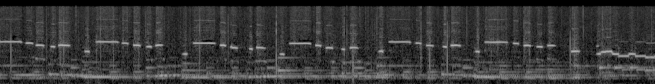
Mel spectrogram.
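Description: Early phonograph recording of an instrumental tune: a high, whistle-like melody stepping down in short phrases about once a second over a lower chordal accompaniment, with frequent clicks of surface noise.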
